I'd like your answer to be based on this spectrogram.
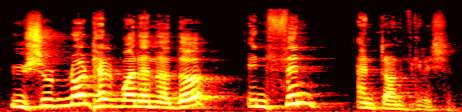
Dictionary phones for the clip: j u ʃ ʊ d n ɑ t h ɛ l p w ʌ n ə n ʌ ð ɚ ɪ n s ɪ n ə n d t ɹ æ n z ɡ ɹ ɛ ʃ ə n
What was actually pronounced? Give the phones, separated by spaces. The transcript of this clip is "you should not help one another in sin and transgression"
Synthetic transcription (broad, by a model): j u ʃ ʊ d n ɑ t h ɛ l p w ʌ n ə n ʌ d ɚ ɪ n s ɪ n ə n d t ɹ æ n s ɡ ɹ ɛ ʃ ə n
